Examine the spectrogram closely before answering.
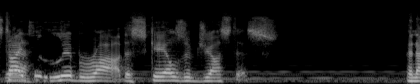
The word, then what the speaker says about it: Libra: You have Lib Ra. People call it Libra, but it's pronunciate Lib Ra.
